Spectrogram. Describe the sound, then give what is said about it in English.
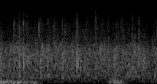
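An audience claps steadily after hearing that at least 10 students accepted Christ at youth on Wednesday, a dense wash of many overlapping hand claps at a fairly even loudness throughout, with no voices standing out. “This is where you clap and turn up.”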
